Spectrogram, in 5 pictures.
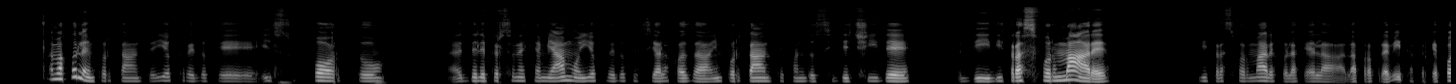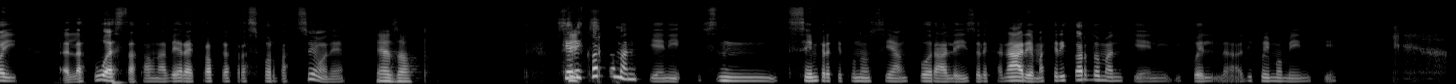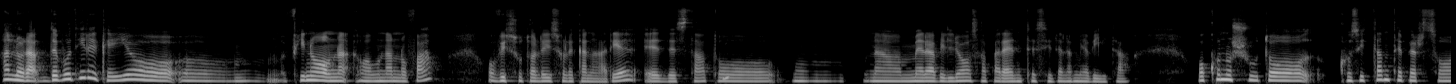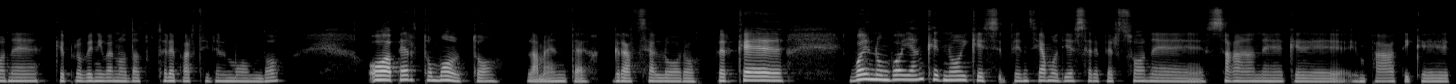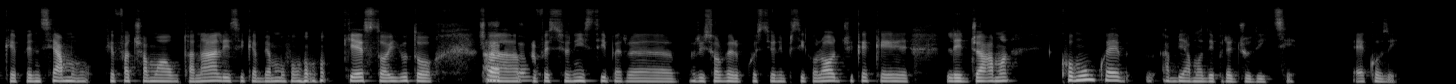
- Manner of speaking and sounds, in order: other background noise; chuckle
- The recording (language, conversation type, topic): Italian, podcast, Qual è stata una sfida che ti ha fatto crescere?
